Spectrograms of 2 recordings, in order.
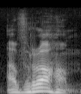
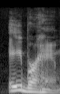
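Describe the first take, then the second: First: The name is said in its original Hebrew form. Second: The name is said in its anglicized form. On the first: This is how the name's bearer pronounced it. The speaker calls it right. "The word is Avraham, the name" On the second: This is the form the name took in English. The speaker calls it wrong. "What's Abraham? I don't even like it"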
